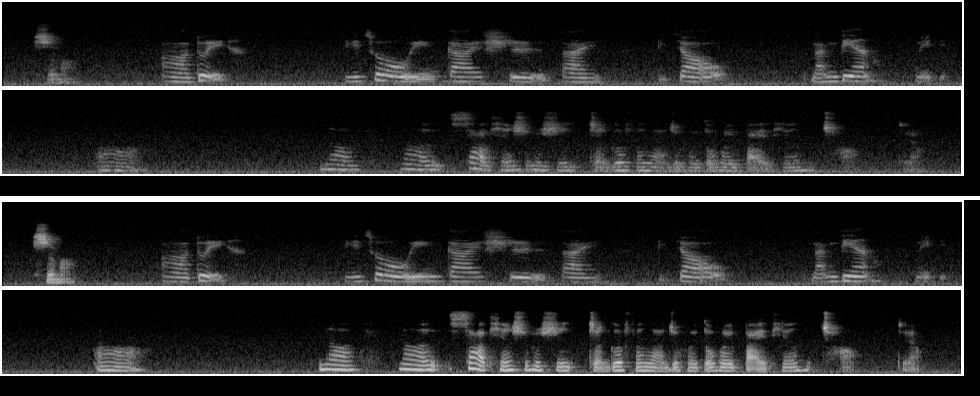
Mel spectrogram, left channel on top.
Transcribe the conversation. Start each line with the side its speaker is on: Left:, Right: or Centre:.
Right: 是吗？
Centre: 啊，对，极昼应该是在比较南边那边。
Right: 啊，那那夏天是不是整个芬兰就会都会白天很长？这样，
